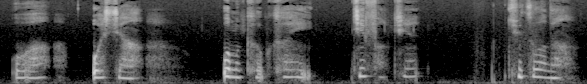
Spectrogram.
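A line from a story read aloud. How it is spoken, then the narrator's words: Shy blushing whisper. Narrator (Chinese): 表妹红着秀脸，小声的对我说着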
